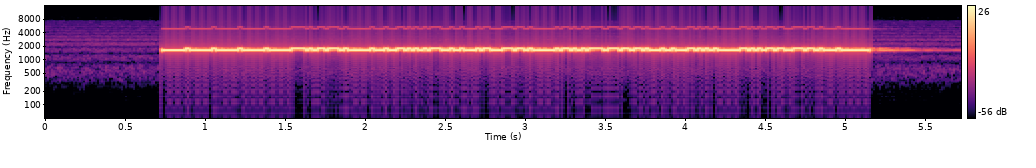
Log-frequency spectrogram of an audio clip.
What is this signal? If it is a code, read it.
RTTY (45.45 baud, 170 Hz shift), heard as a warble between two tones, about 1700 Hz centre, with room echo. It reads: QRZ? DE G4RL K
